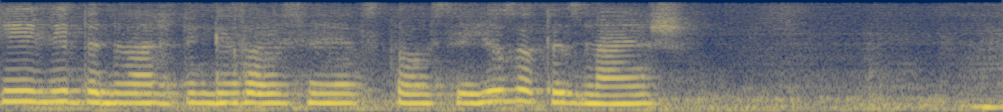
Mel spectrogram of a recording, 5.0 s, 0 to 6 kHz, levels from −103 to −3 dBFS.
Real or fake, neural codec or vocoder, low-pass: fake; codec, 32 kHz, 1.9 kbps, SNAC; 5.4 kHz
